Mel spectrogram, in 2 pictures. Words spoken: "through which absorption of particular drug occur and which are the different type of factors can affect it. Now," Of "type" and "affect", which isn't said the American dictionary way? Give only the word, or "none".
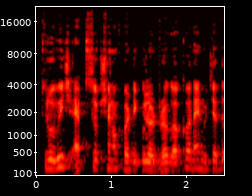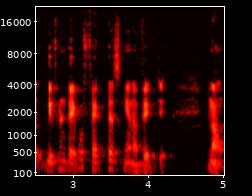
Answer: none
